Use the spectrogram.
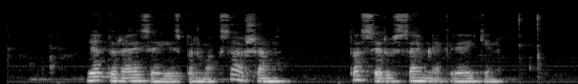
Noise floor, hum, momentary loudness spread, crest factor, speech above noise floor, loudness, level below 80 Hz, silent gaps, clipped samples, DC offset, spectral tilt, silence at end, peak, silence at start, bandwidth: -55 dBFS; none; 15 LU; 16 dB; 35 dB; -22 LUFS; -56 dBFS; none; under 0.1%; under 0.1%; -6.5 dB/octave; 0.4 s; -6 dBFS; 0.3 s; 11.5 kHz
